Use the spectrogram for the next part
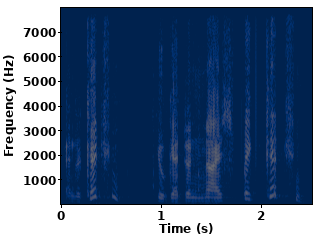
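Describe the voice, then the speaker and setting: High-voiced, animated male store clerk. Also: a little fast, heavily acted. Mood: friendly. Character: friendly, nervous, married family-man store clerk. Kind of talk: 1940s radio acting. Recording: faintly noisy old 1940s radio recording.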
